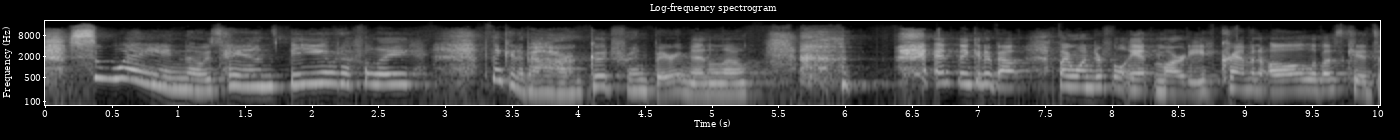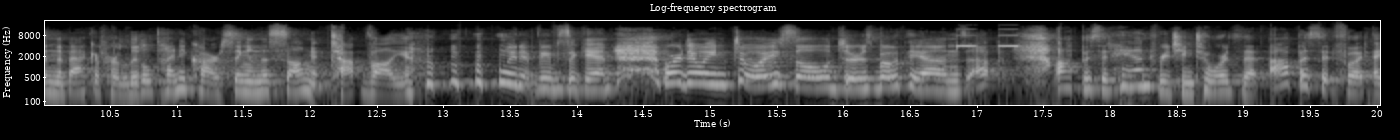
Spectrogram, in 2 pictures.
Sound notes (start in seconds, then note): 5.7 chuckles; 13.0 laughs; 16.8 timer beeps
